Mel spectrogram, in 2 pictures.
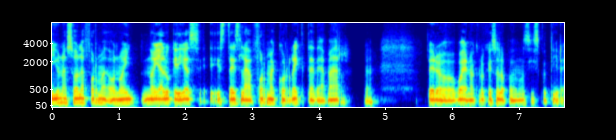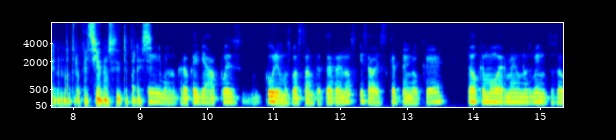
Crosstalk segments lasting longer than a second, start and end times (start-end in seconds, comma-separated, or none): none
